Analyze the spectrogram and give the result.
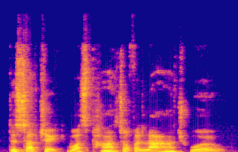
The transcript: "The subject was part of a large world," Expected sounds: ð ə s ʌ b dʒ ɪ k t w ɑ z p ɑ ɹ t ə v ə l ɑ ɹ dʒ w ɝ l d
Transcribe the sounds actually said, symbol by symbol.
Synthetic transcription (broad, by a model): ð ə s ʌ b dʒ ɪ k t w ɑ z p ɑ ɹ t ə v ə l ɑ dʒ w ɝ l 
